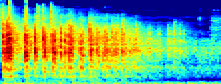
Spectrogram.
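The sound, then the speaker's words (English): Dice rolled on a table: a rapid clatter of small hard objects tumbling and rattling across the hard surface, fairly loud, with quick bright clicks that settle within about a second. “You both roll for me.”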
